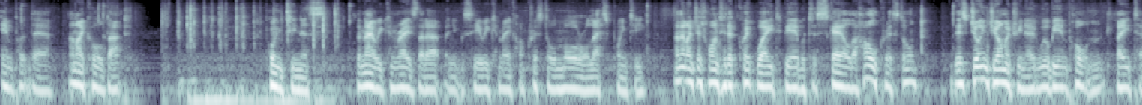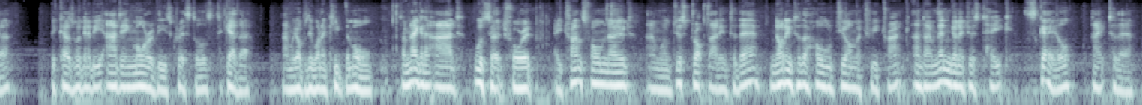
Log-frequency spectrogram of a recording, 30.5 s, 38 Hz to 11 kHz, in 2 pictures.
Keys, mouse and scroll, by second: 2.4-4.2 typing, 4.6 KP_Enter, 4.6 click, 11.0-11.7 scroll down 1, 11.7-12.2 scroll up 1, 12.2 middle click, 12.5 click, 20.4 click, 22.5 typing, 24.1 click, 26.3 click, 27.3 scroll down 1, 28.7 click.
